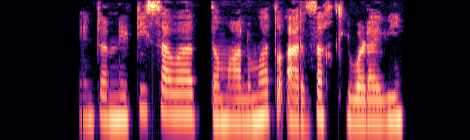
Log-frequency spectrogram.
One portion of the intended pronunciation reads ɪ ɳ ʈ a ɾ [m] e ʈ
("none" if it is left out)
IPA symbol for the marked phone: n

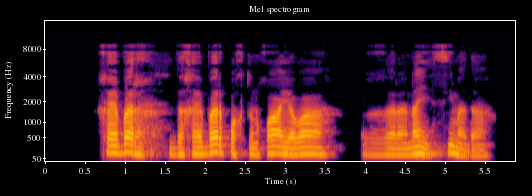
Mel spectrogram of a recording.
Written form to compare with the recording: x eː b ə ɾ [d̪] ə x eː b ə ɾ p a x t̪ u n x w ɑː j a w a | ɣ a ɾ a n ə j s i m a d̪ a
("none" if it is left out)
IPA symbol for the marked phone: d̪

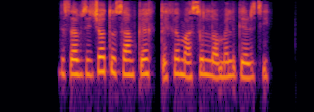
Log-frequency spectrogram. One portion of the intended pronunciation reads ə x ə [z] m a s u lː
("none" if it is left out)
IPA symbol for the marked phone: none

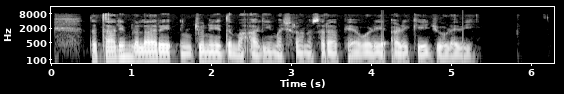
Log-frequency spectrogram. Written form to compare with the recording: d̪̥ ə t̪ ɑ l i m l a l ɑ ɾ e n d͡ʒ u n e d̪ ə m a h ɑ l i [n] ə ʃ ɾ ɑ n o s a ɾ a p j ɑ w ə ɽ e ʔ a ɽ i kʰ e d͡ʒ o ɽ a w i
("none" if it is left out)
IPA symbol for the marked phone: m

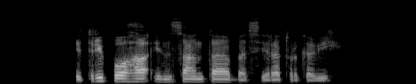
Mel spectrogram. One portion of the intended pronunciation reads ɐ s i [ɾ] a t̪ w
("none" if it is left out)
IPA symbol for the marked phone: ɾ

